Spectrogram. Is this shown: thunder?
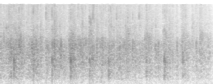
no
